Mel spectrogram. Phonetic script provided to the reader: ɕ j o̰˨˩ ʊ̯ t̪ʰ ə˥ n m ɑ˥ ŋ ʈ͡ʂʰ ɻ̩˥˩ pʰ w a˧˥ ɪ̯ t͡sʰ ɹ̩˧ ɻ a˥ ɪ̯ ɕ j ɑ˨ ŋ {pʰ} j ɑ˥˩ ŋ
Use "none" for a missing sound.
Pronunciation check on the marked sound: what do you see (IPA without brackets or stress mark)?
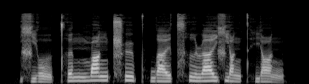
t̪ʰ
